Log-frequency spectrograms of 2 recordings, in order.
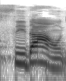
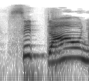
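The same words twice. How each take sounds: First: It is said quickly with the T dropped. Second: It is said at normal speed with a clear T. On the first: "빠르게 발음하면 sit down 이렇게 얘기하죠" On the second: "sit down 이라고 얘기해도 되고"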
